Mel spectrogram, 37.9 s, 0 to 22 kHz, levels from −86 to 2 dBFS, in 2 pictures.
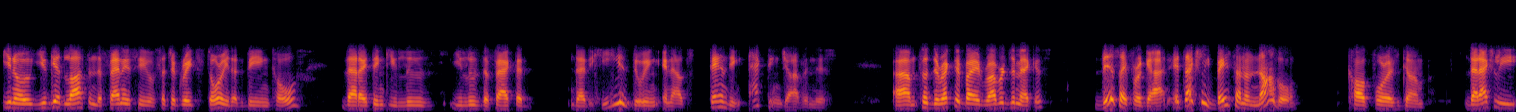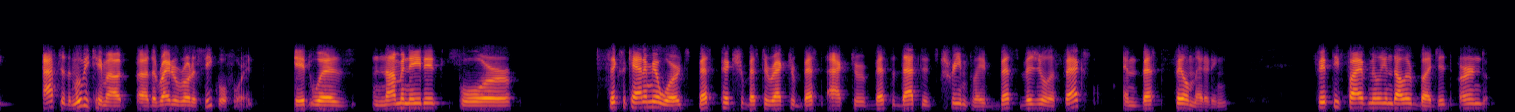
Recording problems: phone-call audio

